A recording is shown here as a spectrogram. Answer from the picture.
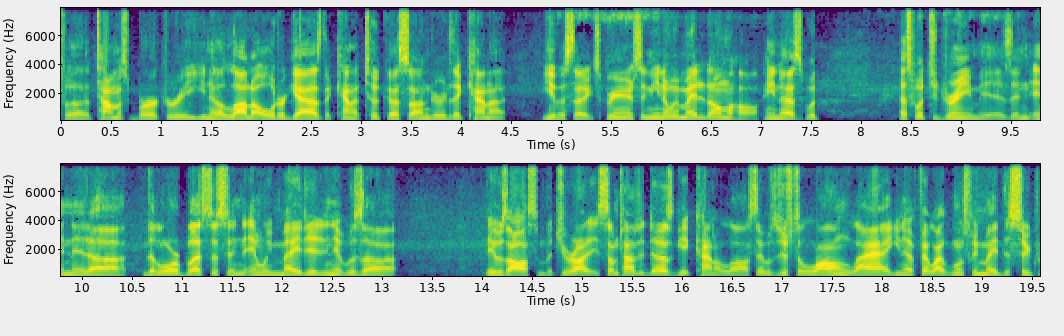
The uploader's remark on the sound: The boys are live at the Neshoba County Fair. Live from admist all the action the fair provides.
